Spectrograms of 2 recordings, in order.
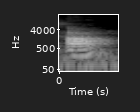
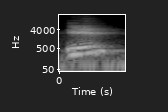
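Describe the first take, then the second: First: A pronounced as open "ah"; French A. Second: Said in the usual way. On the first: Shown as a demonstration. Teacher repeating the French vowel rule, A said "ah". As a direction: give A the French "ah" sound. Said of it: "is pronounced as A". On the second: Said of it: "A is pronounced as A".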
